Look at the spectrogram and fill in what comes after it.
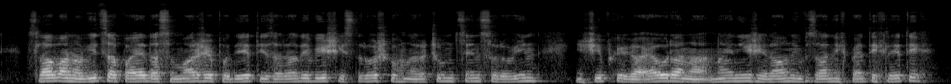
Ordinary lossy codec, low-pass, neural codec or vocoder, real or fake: none; 19.8 kHz; vocoder, 48 kHz, 128 mel bands, Vocos; fake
